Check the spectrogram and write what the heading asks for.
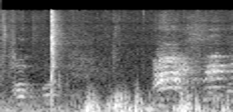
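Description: A single sharp crack about half a second in, followed by uneven low rumbling noise and a short voice near the end.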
